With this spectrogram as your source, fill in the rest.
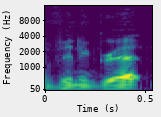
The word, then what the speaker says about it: vinaigrette: We all know vinaigrette, right? It's a balsamic-based vinaigrette. That is literally how it's pronounced.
